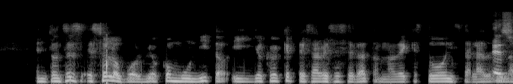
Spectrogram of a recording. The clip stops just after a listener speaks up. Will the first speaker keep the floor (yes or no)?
yes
